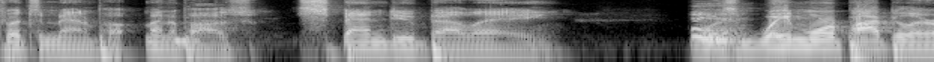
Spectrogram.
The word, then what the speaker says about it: Spandau: Spandau Ballet. What the This is how Americans pronounce it, Brendon. I didn't say spam. I said span like with an N.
